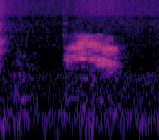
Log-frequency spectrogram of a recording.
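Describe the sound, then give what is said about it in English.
A female cat named Bug, just woken up, gives a single short, high-pitched meow lasting about half a second, heard alone over a faint, steady background hum. “She woke up and she's like, meow.”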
